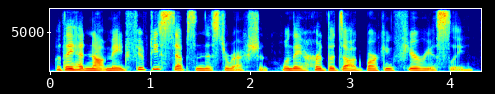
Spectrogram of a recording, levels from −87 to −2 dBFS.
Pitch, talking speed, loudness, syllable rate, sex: 200 Hz, 235 wpm, -18 LUFS, 5.7 syllables/s, female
